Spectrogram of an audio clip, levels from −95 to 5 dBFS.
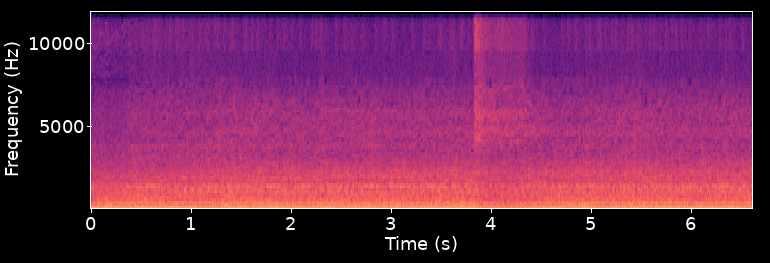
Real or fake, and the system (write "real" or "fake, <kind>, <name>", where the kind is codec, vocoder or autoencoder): fake, autoencoder, DAC-VAE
